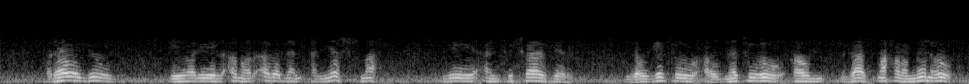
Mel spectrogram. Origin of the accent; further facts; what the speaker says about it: Syria; وكما يقولون عندنا في الشام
